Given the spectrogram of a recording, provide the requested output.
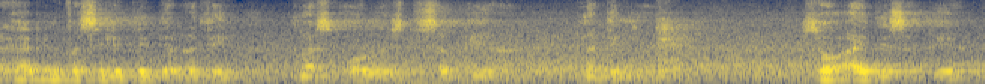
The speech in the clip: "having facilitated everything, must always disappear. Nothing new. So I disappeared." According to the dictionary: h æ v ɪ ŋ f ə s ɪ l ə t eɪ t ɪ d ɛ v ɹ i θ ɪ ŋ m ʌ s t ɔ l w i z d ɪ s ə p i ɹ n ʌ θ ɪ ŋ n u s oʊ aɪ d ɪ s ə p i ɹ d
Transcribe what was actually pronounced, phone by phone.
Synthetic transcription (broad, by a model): h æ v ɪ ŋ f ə s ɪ l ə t t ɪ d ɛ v ɹ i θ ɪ ŋ m ʌ s t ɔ l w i s d ɪ s ə p i ɹ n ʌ t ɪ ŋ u s oʊ aɪ d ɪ s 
